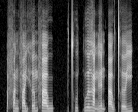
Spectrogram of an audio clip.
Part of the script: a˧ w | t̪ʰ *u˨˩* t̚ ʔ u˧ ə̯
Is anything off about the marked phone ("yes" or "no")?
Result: no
